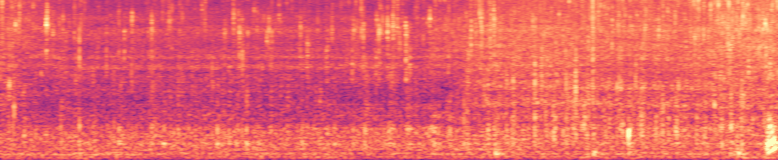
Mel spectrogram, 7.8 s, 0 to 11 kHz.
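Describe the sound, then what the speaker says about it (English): Batter-coated squash fries in hot oil with a steady, close bubbling crackle. The sizzle grows slightly louder toward the end, with no voices over it. "we're gonna let these fry for maybe about 5 minutes, 3 to 5 minutes"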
